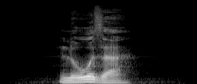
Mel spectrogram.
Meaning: 1. comparative degree of lose 2. inflection of lose: strong/mixed nominative masculine singular 3. inflection of lose: strong genitive/dative feminine singular
- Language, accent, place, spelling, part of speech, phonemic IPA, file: German, Germany, Berlin, loser, adjective, /ˈloːzɐ/, De-loser.ogg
